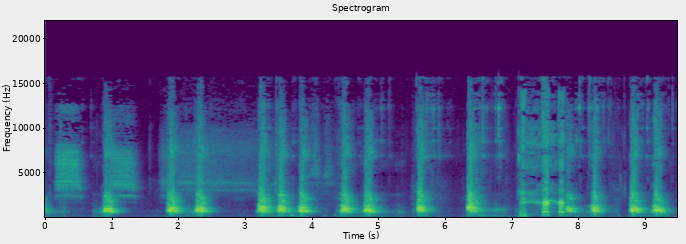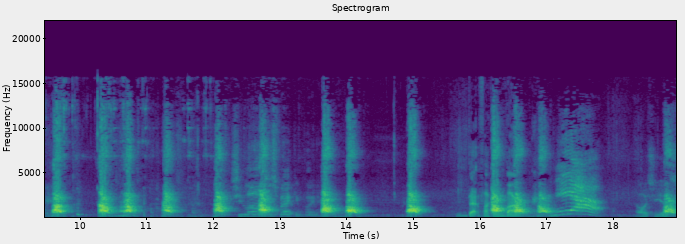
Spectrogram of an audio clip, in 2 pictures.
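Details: A female Boston Terrier barks at a vacuum cleaner in rapid, repeated sharp bursts, with a person's voice now and then.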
